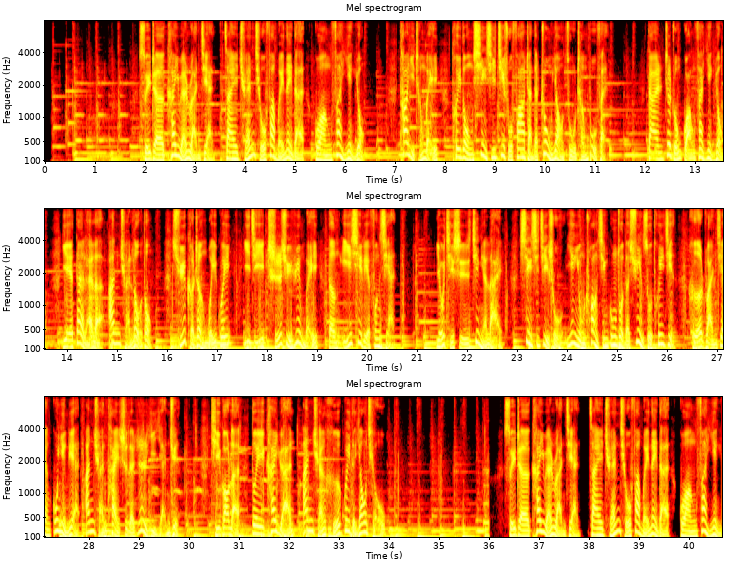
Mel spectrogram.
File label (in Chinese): 男 MG 开源治理技术公共服务平台试音; 上海市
